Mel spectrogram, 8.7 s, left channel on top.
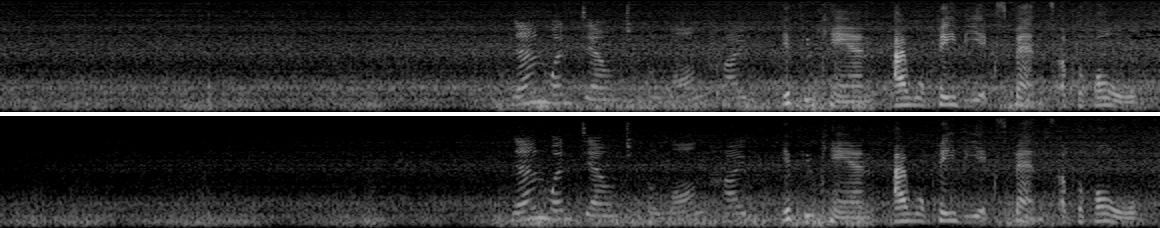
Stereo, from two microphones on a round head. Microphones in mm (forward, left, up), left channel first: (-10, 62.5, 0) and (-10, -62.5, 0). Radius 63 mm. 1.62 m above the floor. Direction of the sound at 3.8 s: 30° left (ahead or behind).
